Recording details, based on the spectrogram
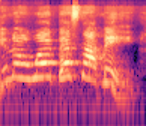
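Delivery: shrill, high-pitched yelling shout. Speaker talks to listeners about embracing their hidden side; yelling. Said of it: "I didn't mean to yell".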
